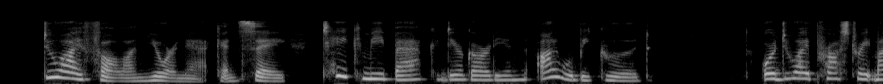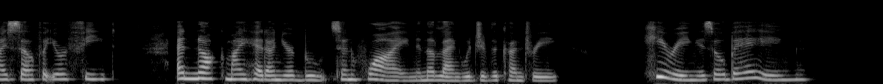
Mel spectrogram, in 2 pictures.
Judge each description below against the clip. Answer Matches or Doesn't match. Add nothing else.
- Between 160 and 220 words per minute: Doesn't match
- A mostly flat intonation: Doesn't match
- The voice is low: Doesn't match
